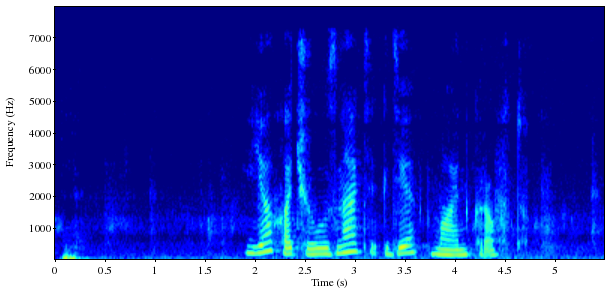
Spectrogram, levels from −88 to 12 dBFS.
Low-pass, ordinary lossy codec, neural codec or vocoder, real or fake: 7.2 kHz; AAC, 32 kbps; codec, 16 kHz, 8 kbps, FunCodec, trained on LibriTTS, 25 frames a second; fake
